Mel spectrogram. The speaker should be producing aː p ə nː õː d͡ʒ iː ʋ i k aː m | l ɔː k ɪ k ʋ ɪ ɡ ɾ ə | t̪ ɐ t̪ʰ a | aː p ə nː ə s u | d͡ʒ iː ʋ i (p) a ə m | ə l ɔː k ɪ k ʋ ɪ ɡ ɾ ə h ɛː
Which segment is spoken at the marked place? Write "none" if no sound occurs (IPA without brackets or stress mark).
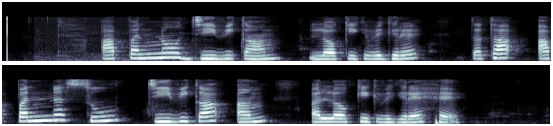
k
